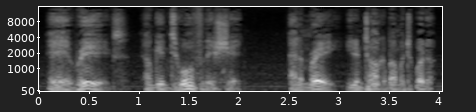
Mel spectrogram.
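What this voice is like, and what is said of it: Low, deep, gravelly imitation of another person. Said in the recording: “That's actually pretty good. Danny Glover might be one of those impressions ... you got to just get low, deep, and gravelly ... do your Danny Glover again”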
